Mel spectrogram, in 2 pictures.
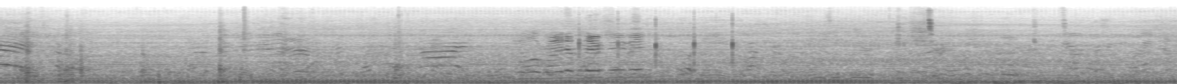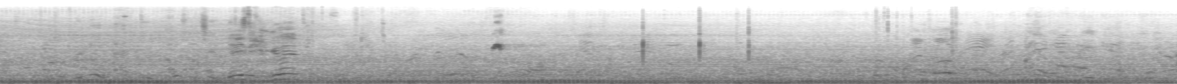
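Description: Distant, indistinct voices of players and spectators calling across an open field over a steady low hum.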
